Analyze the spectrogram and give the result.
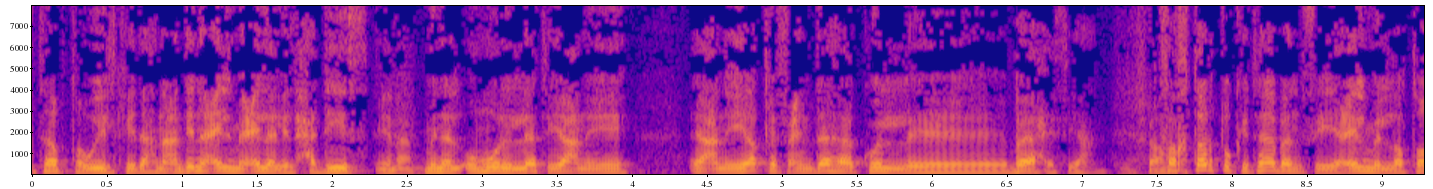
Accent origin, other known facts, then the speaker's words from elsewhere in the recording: Deibi, Beheira, Egypt; أنا من محافظة البحيرة، مركز رشيد، قرية تسمى بقرية ديبي، وهي تشتهر في المنطقة بأسرها بقرية القرآن الكريم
